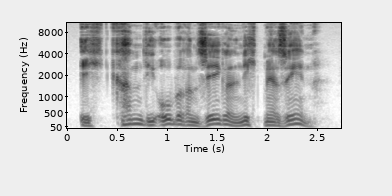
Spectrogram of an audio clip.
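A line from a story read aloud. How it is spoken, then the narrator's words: Unsteady voice. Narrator (German): erklärte Gambrill mit unsicherer Stimme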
